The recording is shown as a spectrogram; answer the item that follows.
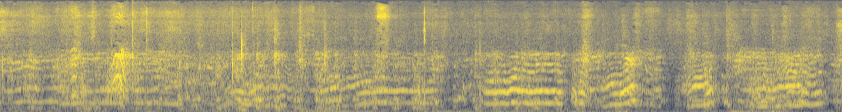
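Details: Two-day-old puppies from the litter of Folie and Mayley, indoors: many overlapping high, wavering whimpers and squeals rising and falling in short bursts, almost continuous, with a low hum underneath.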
